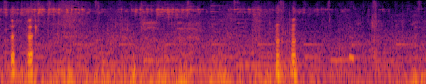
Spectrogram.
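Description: Steady low rumble of wind buffeting the microphone, with two short vocal exclamations from a man, one just after the start and one near three seconds in.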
